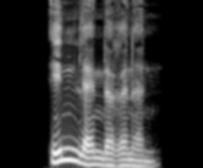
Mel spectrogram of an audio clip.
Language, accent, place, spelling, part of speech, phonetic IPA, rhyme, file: German, Germany, Berlin, Inländerinnen, noun, [ˈɪnˌlɛndəʁɪnən], -ɪnlɛndəʁɪnən, De-Inländerinnen.ogg
- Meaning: genitive singular of Inländerin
